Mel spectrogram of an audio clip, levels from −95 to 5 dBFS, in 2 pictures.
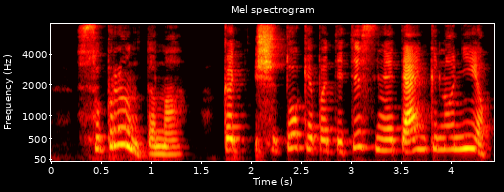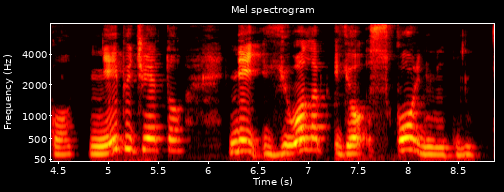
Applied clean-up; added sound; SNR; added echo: neural mask model Resemble Enhance denoiser.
